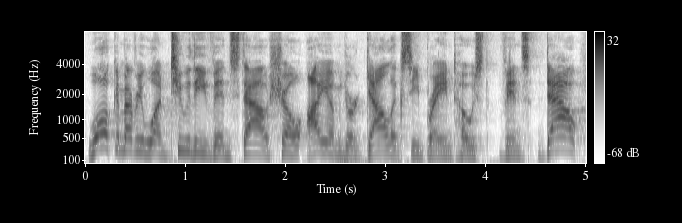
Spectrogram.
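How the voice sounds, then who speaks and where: A young man hosting a live-stream political commentary show, talking fast and animated with frequent stammered restarts, his voice congested. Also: high voice. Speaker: host.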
